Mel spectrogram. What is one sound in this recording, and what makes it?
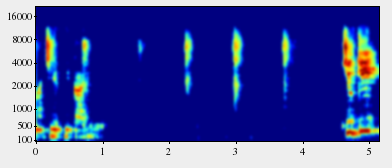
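An elderly woman speaks calmly over an online call.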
